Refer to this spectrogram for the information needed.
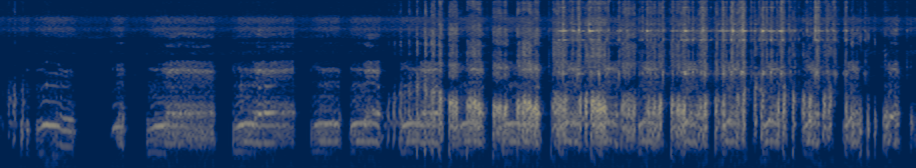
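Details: Wild White-breasted waterhen stirred up by decoy playback. It gives hoarse, nasal croaks, at first spaced with pauses, then a dense, rapid run of repeated grunting notes that swell in volume.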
